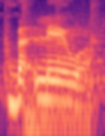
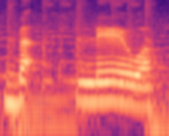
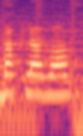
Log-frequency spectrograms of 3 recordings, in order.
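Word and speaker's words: بقلاوة: Today we are going to be reacting to baklava, or as it is pronounced in Arabic, Baklewa. It's Baklewa. So Baklewa. So Baklewa. Not baklava, Baklewa.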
